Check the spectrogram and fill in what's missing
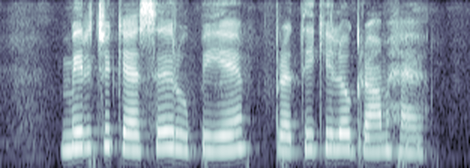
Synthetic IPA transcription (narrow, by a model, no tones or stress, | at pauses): mɪɾt͡ʃkɛːseɾupijepɾɐt̪ikɪloɡɾaːmɦɛː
